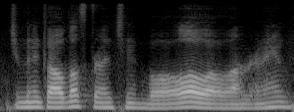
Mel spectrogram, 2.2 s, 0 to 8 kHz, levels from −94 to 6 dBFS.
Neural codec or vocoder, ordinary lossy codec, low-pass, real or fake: codec, 16 kHz, 0.5 kbps, FreqCodec, larger model; none; 7.2 kHz; fake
